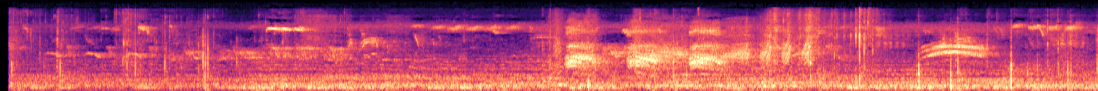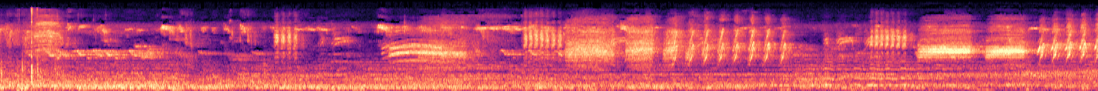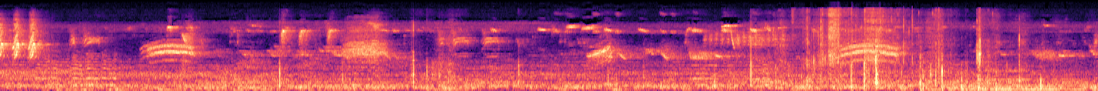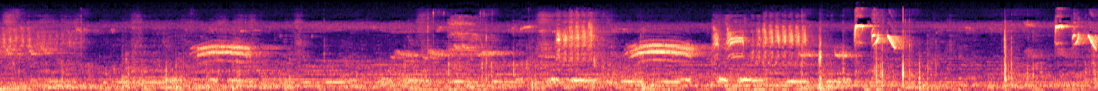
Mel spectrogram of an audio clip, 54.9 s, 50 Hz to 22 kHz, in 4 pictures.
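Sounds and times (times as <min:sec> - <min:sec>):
wild birds chirping: 0:00.1 - 0:54.9.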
